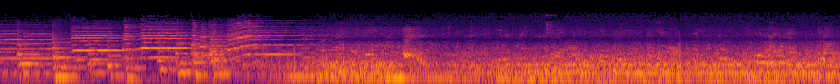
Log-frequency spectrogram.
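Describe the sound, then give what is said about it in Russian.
Pub ambience at Sir Richard Steele's in north London: a few seconds of music give way to a dense, steady din of background voices and room noise that stays loud throughout. “Мы сейчас с вами на севере Лондона, в пабе. Он называется «Сэр Ричард Стилз».”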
